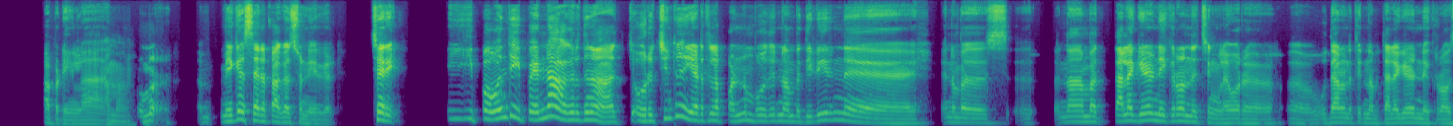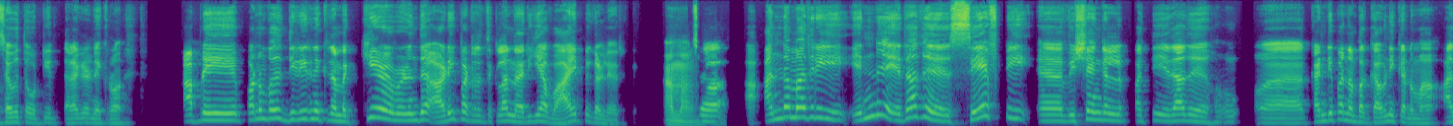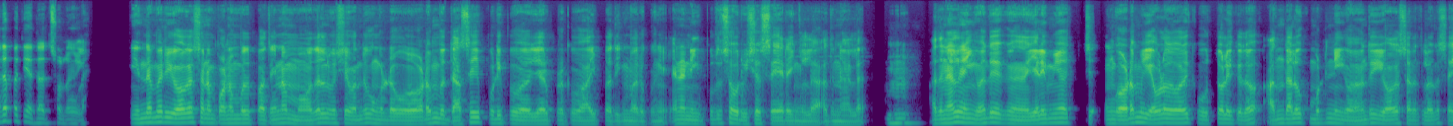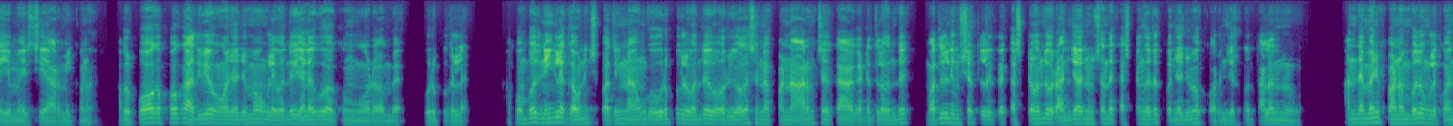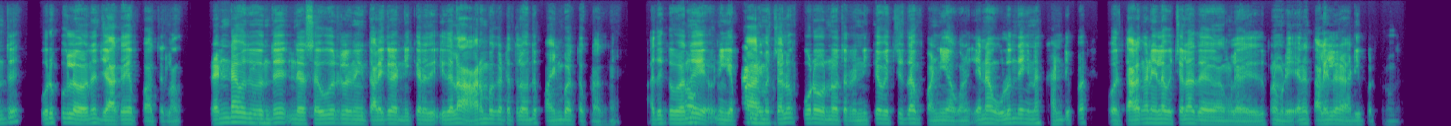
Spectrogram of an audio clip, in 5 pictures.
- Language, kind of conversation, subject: Tamil, podcast, சிறிய வீடுகளில் இடத்தைச் சிக்கனமாகப் பயன்படுத்தி யோகா செய்ய என்னென்ன எளிய வழிகள் உள்ளன?
- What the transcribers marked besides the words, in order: horn; "தளந்துடும்" said as "தளந்றும்"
